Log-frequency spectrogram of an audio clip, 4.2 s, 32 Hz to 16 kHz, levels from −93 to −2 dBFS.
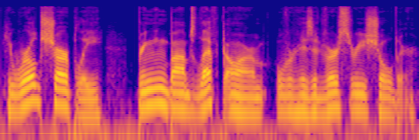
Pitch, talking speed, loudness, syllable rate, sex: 125 Hz, 160 wpm, -18 LUFS, 5.2 syllables/s, male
